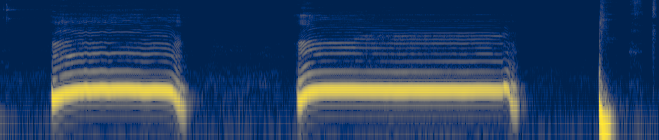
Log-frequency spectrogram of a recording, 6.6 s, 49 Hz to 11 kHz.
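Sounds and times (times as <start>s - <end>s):
person imitating a whale call: 0.5s - 2.0s, 2.9s - 5.3s.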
